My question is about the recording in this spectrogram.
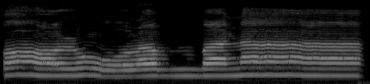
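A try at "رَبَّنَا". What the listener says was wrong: Itu Robbana itu 2 harokat aja, Pak. Ini Pak di ayun malah panjang banget. Tapi naknya 2 harokat.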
